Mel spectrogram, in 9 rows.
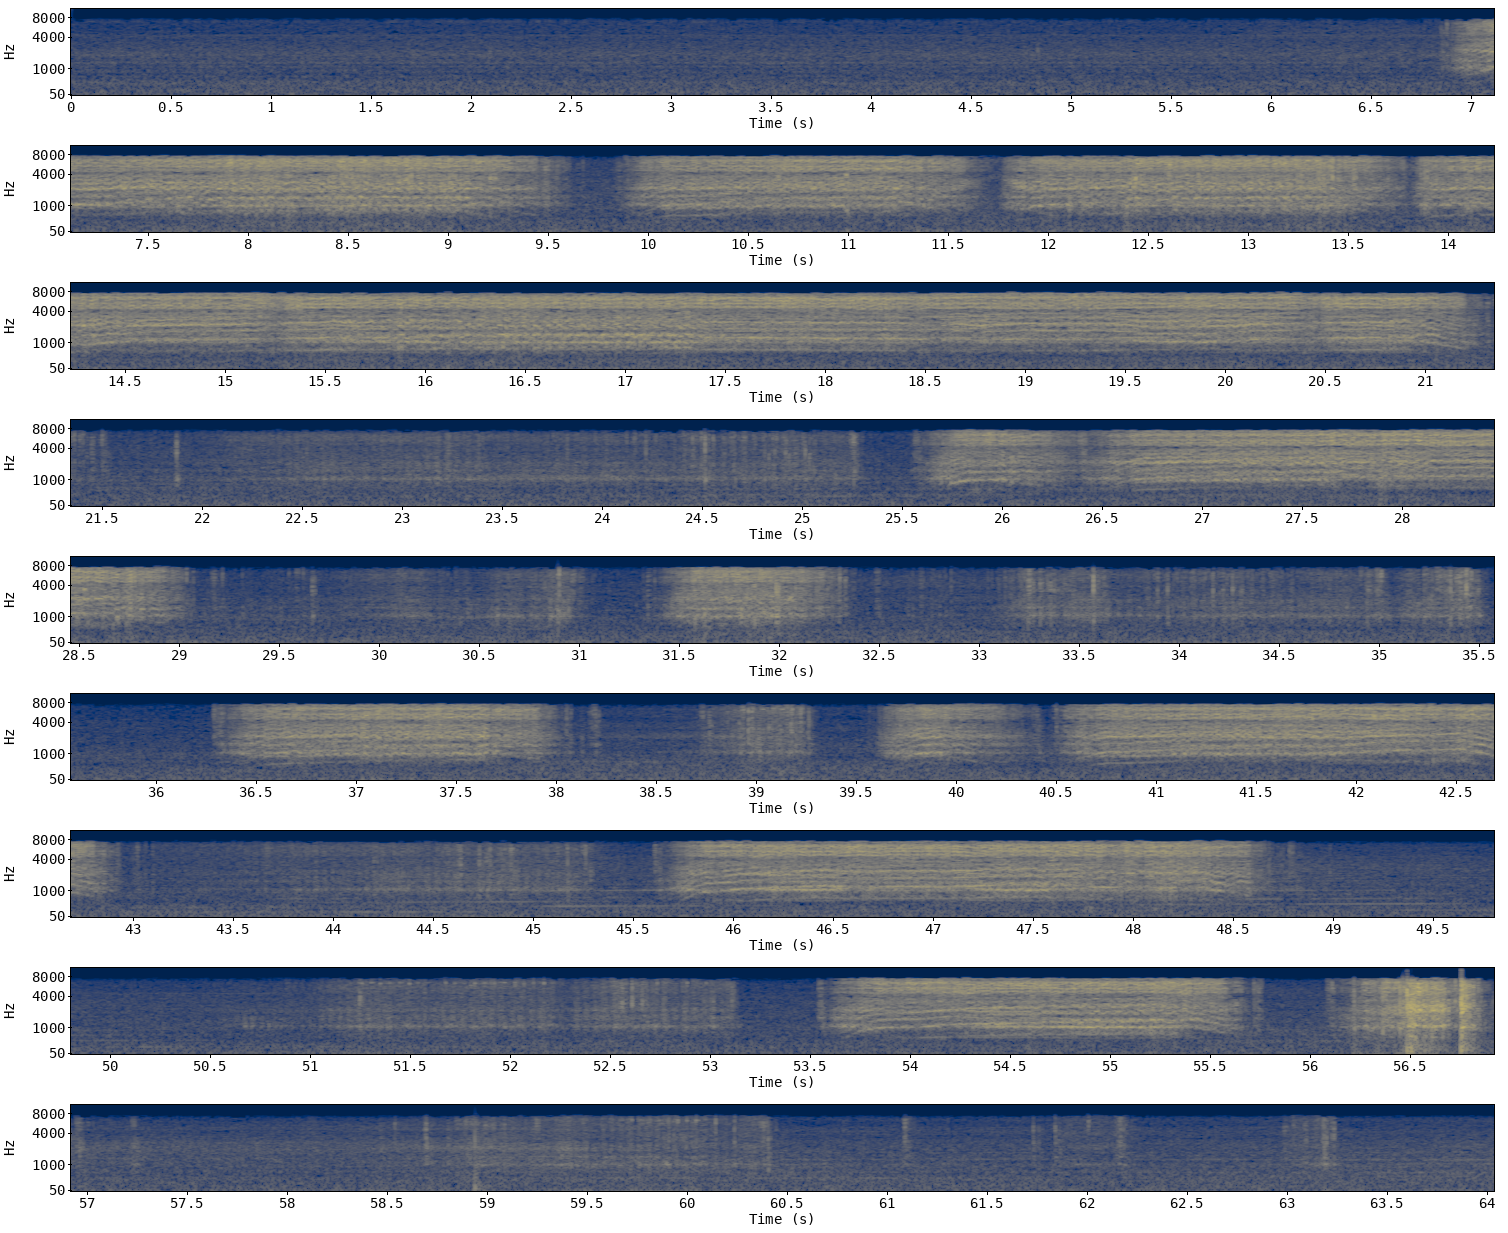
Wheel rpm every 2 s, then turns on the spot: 0, 0, 0, 70, 100, 110, 110, 150, 160, 160, 90, 20, 40, 120, 70, 30, 20, 20, 90, 20, 110, 50, 40, 150, 40, 20, 40, 120, 30, 10, 10, 0.
20-24 28-30 32-36 42-44 48-52 56-58 60-62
